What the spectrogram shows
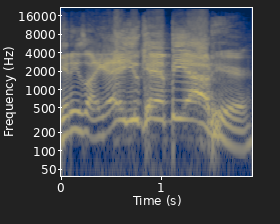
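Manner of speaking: mock yelling. Retelling how a man with a flashlight yelled at the group, retelling a yell. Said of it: "this guy starts yelling at us".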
